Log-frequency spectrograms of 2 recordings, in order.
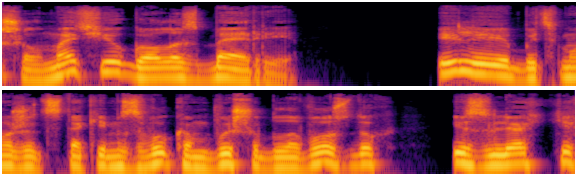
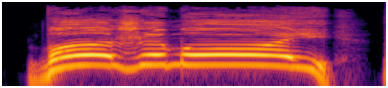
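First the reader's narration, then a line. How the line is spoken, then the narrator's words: Wailing. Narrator (Russian): завопил печатник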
